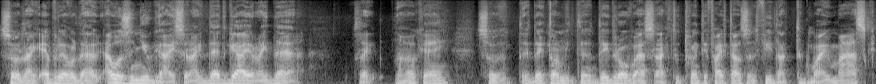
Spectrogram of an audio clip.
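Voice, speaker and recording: A man speaks with a Polish accent at a medium pitch and a fairly quick pace. His delivery is monotone and somewhat breathy. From Poland. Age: 60s. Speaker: retired Navy SEAL. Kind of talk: casual interview storytelling. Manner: halting, many fillers and restarts.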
